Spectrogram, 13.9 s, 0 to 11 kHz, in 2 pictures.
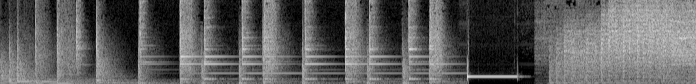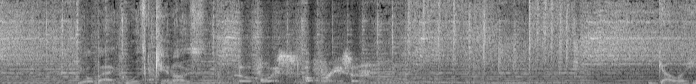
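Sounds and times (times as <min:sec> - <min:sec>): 
drum pattern: 0:00.0 - 0:04.7, 0:05.4 - 0:13.9
electronic beep: 0:04.7 - 0:05.3
speech: 0:07.9 - 0:11.5, 0:13.6 - 0:13.9.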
